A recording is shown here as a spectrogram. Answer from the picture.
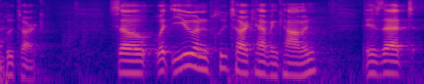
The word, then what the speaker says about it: Plutarch: Plutarch? Am I saying it right? – Well, they have it. Yeah, no, I think you're right. Plutarch, because they have it down, broken down.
